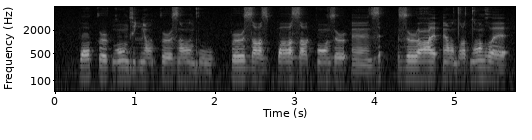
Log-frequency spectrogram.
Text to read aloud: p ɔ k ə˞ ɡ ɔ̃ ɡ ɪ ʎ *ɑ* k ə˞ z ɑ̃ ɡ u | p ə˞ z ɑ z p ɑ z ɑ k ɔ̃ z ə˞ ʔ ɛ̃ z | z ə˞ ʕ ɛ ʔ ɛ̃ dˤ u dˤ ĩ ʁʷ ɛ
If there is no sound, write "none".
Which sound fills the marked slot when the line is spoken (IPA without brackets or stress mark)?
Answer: ɑ̃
